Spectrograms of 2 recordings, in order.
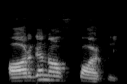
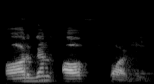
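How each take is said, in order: First: Very slow, each word spaced out; slow dictation. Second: Very slow and a little lower; slow repeat. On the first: Teacher repeating the term for notes, slow and deliberate. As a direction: spell it out slowly for students to write. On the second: Teacher saying the term again for notes, slow and lower. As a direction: repeat the term slowly so it sinks in. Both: Shown as a demonstration.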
